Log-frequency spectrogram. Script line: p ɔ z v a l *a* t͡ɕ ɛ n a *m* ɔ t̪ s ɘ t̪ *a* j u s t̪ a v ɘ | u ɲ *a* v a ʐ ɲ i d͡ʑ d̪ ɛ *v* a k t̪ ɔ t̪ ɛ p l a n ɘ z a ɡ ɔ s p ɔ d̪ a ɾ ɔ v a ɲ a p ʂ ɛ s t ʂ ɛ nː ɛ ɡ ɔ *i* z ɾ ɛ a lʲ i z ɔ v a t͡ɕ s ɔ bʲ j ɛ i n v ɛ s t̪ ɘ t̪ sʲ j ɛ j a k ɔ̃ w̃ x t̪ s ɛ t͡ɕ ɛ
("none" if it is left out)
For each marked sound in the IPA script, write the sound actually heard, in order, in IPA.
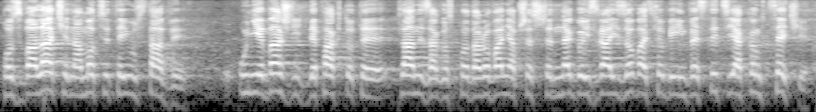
a, m, ɛ, ɛ, f, i

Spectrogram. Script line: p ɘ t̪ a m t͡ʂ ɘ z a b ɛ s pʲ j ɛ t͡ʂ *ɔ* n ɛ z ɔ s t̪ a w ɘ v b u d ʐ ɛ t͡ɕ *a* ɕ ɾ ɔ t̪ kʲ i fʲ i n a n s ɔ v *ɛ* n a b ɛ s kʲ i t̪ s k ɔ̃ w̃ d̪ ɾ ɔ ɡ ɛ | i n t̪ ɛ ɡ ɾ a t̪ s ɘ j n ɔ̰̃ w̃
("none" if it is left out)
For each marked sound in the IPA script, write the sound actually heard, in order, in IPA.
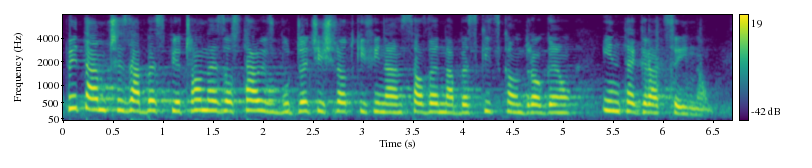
ɔ, ɛ, ɛ

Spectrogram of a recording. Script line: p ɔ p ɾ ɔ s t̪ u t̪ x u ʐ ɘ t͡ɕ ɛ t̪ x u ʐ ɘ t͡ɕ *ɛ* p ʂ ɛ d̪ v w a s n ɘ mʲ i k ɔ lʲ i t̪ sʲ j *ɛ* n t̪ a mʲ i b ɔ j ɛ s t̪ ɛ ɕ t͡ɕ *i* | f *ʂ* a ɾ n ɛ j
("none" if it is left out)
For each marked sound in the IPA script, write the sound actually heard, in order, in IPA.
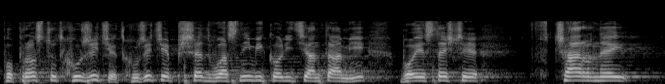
ɛ, a, ɛ, t͡ʂ

